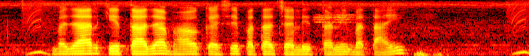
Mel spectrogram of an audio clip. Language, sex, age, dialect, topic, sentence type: Bhojpuri, female, 25-30, Northern, agriculture, question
